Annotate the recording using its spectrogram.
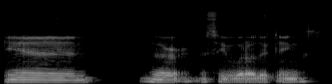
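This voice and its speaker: Low, mellow-voiced man giving casual advice. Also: very animated, takes it slowly, gravelly. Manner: loose, hesitant, many "like" fillers. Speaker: hackathon mentor.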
